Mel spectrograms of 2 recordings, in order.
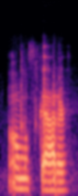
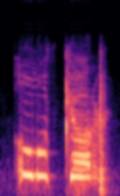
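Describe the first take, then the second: First: Said in the usual way. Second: High, eager cheer of effort; rising thrill, nearly there; excited. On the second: Real, not acted. Scrubbing off stubborn grit.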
